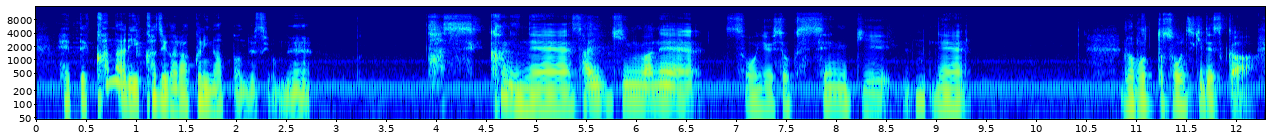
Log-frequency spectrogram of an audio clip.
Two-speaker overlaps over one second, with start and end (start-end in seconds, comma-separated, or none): none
